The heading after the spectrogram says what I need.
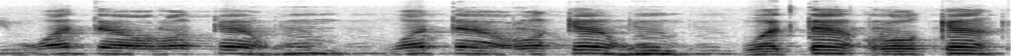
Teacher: تا بھی باریک ہے اور را موٹا ہے، را کو موٹا کرنا ہے کیونکہ اس کے اوپر فتح ہے، اور آگے کاف، کاف بھی باریک ہے تو اس کی بھی احتیاط کرنی ہوگی۔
